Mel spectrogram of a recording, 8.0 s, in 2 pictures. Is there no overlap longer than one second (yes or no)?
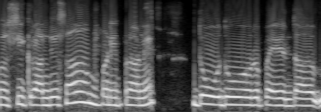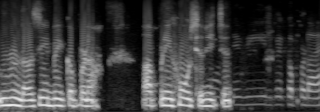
yes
